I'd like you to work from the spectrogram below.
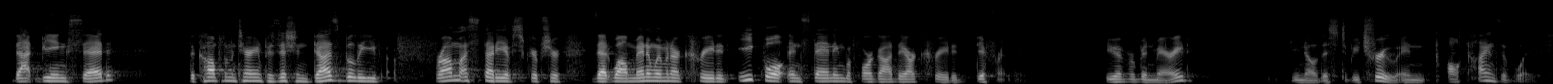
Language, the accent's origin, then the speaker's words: English; Steinbach, Manitoba, Canada; I grew up in Steinbach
